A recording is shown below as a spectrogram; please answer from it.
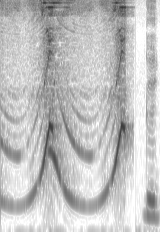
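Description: Electronic swooping sound effect in an animated intro: one pitched tone slides down and back up twice in a row, with a thin high hiss above it.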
